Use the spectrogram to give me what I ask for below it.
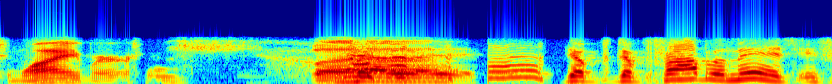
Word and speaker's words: Wiemer: My real name is pronounced Wiemer. Even though it's spelled Wiemer.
